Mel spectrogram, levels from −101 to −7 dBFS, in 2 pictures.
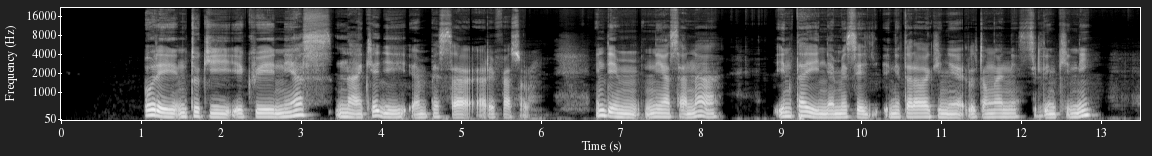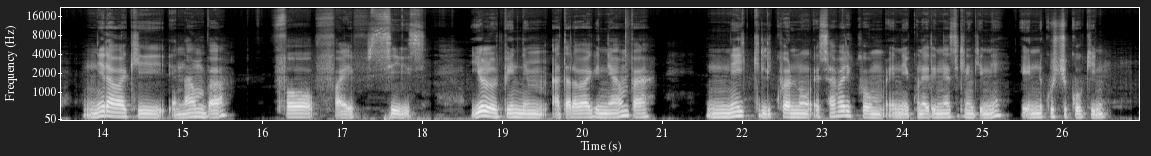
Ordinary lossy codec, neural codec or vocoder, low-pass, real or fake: none; none; none; real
